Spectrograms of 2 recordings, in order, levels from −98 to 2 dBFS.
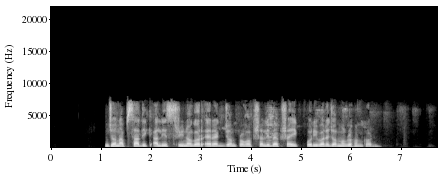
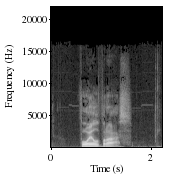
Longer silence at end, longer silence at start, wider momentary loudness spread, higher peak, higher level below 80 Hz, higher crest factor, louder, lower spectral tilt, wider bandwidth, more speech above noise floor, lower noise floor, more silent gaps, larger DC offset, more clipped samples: first, 1.15 s vs 0.05 s; first, 1.1 s vs 0.6 s; second, 9 LU vs 15 LU; about the same, -2 dBFS vs -4 dBFS; second, -60 dBFS vs -48 dBFS; about the same, 18 dB vs 16 dB; about the same, -18 LUFS vs -19 LUFS; second, -3.5 dB/octave vs -5 dB/octave; second, 7.8 kHz vs 15 kHz; first, 46 dB vs 36 dB; first, -64 dBFS vs -54 dBFS; neither; neither; neither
